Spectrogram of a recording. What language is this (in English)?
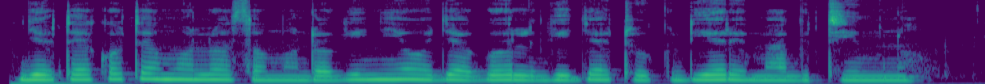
Luo (Kenya and Tanzania)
